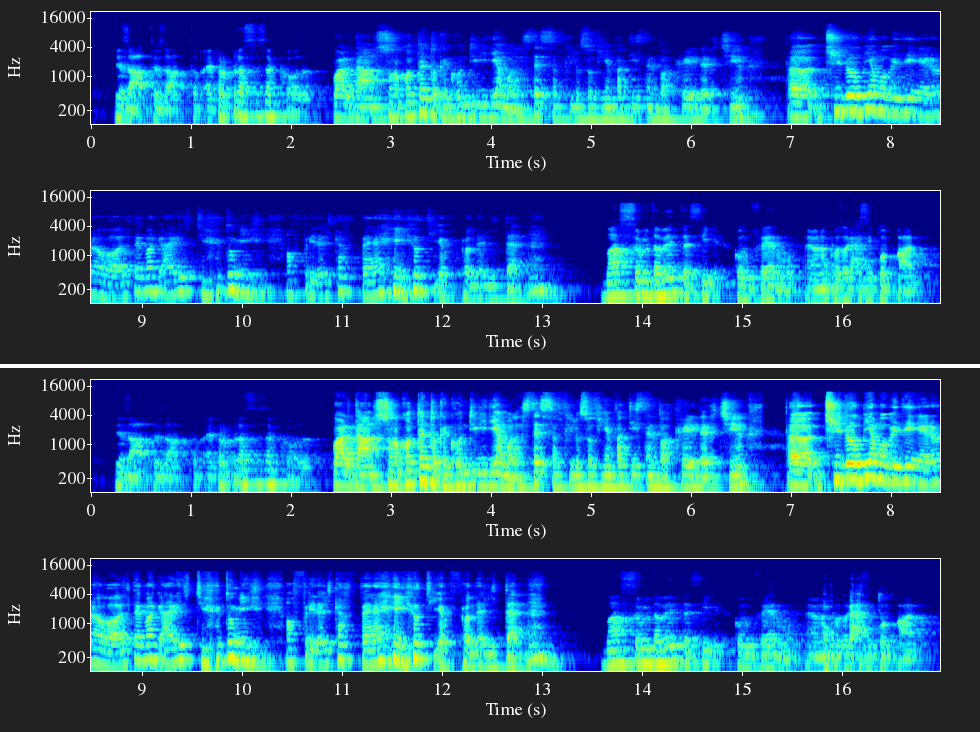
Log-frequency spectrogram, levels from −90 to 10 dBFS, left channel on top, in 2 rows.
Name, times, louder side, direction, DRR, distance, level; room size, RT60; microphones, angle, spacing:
voice 1, 0.2-2.2 13.6-16.8, left 1 dB, 60° left, 0.6 m, -41 dB
voice 2, 2.4-13.2 15.8-16.3, right 7 dB, 90° right, 0.3 m, -35 dB
5.1 x 4.6 x 4.1 m
head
